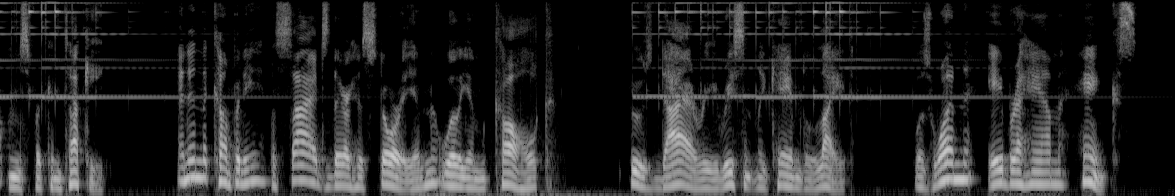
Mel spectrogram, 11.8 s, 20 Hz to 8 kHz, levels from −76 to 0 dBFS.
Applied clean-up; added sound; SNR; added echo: none; Bell; 15 dB; none.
